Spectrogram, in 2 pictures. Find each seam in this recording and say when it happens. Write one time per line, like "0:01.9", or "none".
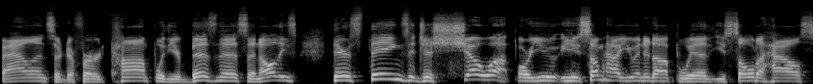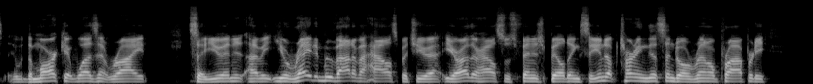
none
